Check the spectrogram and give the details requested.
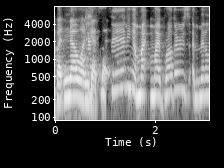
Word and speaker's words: Hassannia: My guest, Hassannia. Close enough. It's Hassannia, but no one gets it. Hassannia.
